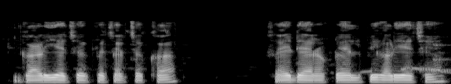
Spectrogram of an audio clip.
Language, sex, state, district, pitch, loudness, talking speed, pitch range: Bengali, male, West Bengal, Malda, 105 Hz, -17 LUFS, 200 wpm, 100-115 Hz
